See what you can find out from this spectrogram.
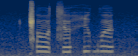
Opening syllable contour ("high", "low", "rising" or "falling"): falling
